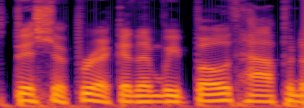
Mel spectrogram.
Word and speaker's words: bishopric: He pronounced it like Bosphoric. And I was like, when you're describing about like the sort of political organization of the Catholic Church at the time, you know, talking about the Battle of Lake Phoebus, I was like, I realized what you were saying, and I was like, Joe, it's bishopric. It's bishopric.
